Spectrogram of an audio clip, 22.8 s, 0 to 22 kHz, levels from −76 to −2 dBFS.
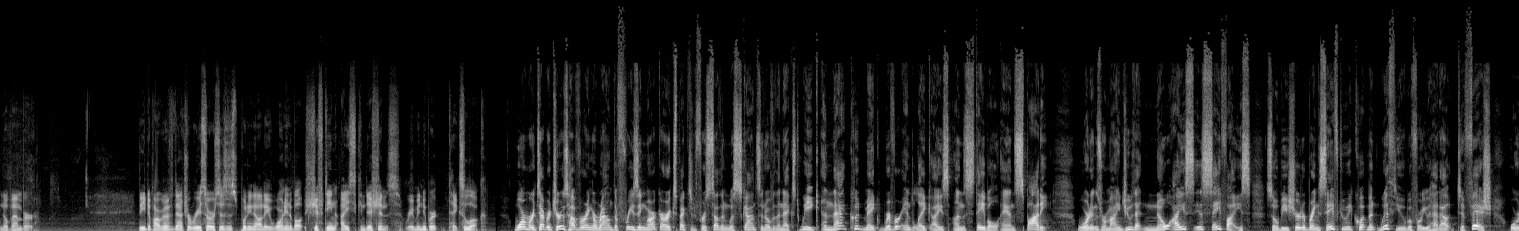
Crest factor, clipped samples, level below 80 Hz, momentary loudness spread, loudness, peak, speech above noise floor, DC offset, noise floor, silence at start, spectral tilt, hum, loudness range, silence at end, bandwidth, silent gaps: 14 dB; under 0.1%; -50 dBFS; 6 LU; -18 LUFS; -2 dBFS; 31 dB; under 0.1%; -49 dBFS; 0 s; -4.5 dB/octave; none; 3 LU; 0 s; 20 kHz; none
